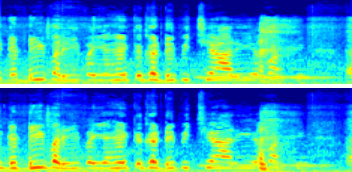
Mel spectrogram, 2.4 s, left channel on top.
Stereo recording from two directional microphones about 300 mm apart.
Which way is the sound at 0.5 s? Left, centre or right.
Centre.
